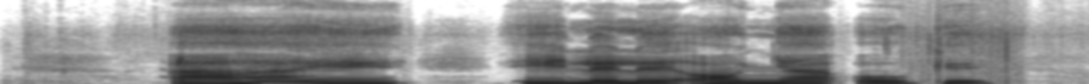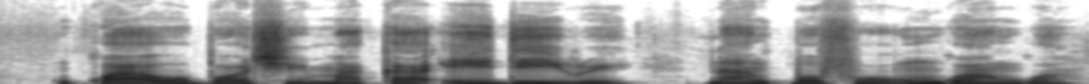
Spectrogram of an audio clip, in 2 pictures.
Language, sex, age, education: Igbo, female, 15-29, tertiary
